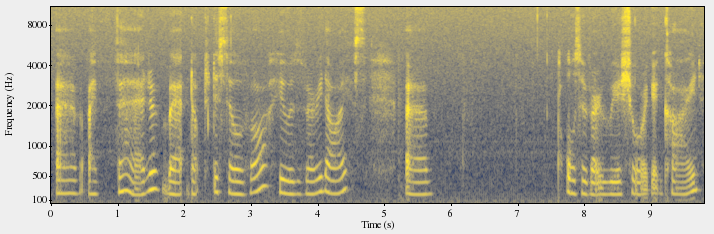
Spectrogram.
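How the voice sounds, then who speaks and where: Young woman, creaky voice, subdued and halting. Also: mid-range voice, steady tone, warm tone, slight background noise, poor audio. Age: young adult. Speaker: patient recording a video diary. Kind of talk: casual video diary recounting events. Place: small room at home, indoors.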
